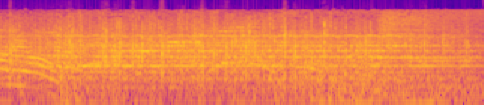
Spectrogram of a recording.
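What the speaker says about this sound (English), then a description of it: "So let's give another round of applause for our two guests today, Philip Tufnell and Adam" Steady, dense applause from a TV studio audience, loud and sustained throughout with some cheering mixed in.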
